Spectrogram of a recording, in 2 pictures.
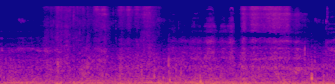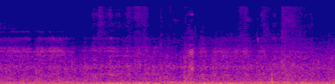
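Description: Walking on a dirt forest trail: footsteps and rustling with the walker's heavy breathing, picked up by a camera's built-in microphone over a steady low handling rumble.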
